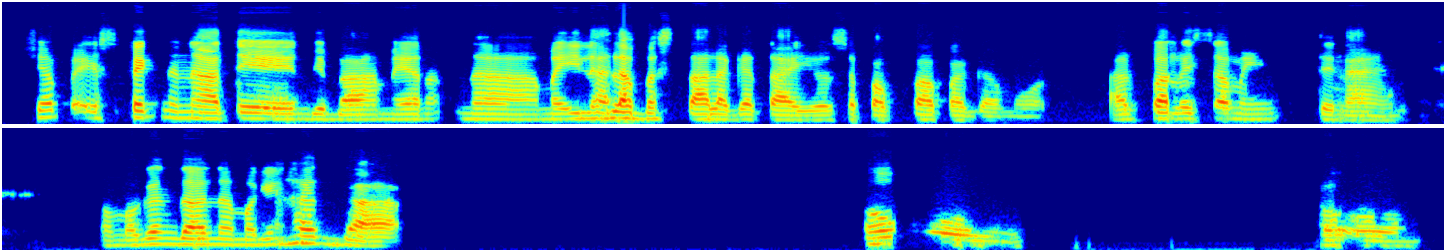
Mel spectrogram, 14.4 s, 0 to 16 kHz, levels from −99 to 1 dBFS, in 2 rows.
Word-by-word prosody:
Siyempre 210 -2 -2
expect 200 +3 +2
na 195 - -4
natin, 170 -3 +4
'di 155 - -1
ba? 145 0 +2
Meron 150 +1 -2
na 155 -2 -1
mailalabas 170 +2 +3
talaga 150 0 +2
tayo 135 -2 0
sa - - -6
pagpapagamot 125 -4 -4 0.3
at 145 +1 -3
para 170 -1 +4
sa 165 -1 +1
maintenance. 130 -5 -7 0.7
So, 145 - -10
maganda 175 +3 +3
na 170 - -1
maging 165 +4 -5
handa. 170 -10 +3 2.3
Oo. 165 -9 -2 1.5
Oo. 140 -3 -4
155 Hz, 100 wpm, -25 LUFS, 140-175 Hz, 2.3 s, natin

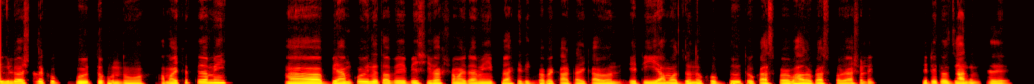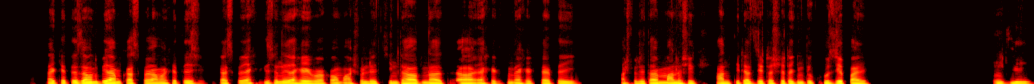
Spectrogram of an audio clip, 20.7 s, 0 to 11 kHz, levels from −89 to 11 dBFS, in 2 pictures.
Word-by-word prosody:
এইগুলা 190 +1 +2
আসলে 190 +3 -3
খুব 195 - -2 0.2
গুরুত্বপূর্ণ 150 -4 +1 0.4
আমায় 145 +5 +1
ক্ষেত্রে 210 0 -5
আমি 210 +1 +4 0.7
আ - - +4 0.3
ব্যায়াম 145 +3 +3
করি 190 -1 +3
না। 175 - +4
তবে 160 0 0
বেশিরভাগ 155 +2 0
সময় 145 0 0
তা - - 0
আমি 140 0 +1
প্রাকৃতিকভাবে 130 +1 -3
কাটাই। 125 0 -2
কারণ, 120 0 +1 0.2
এটি 135 +2 -3 0.2
আমার 130 +1 +1
জন্য 135 0 +2
খুব 135 -2 -1
দ্রুত 125 -2 0
কাজ 125 -1 +2
করে, 130 0 +2
ভালো 125 +1 +4
কাজ 120 - +2
করে। 120 +1 -2
আসলে 175 +7 -8 0.5
এটি 160 +2 -1
তো - - +4
জানেন 140 -1 +1
যে, 130 - 0 0.9
একেতে 155 +1 -1
যেমন 155 0 +6
ব্যায়াম 145 0 +6
কাজ 150 - +3
করে, 155 - -1
আমার 135 0 +1
ক্ষেত্রে 150 0 -1
সে 135 - -21 0.2
কাজ 135 - 0
করে। 160 - -3
একেক 175 - -17
জনের 165 -2 +3
একেক 140 0 +4
রকম 135 +1 -2
আসলে 125 +2 -1
চিন্তাভাবনা 130 -3 +3 0.3
আ - - +4 0.2
একেকজন 130 +3 -6
একেকটাতেই 130 0 -1 0.5
আসলে 125 +1 -2
তার 130 0 +4
মানসিক 130 +2 +2 0.2
শান্তিটা 125 +2 +1
যেটা 130 -1 +1
সেটা 140 -1 +1
কিন্তু 135 +4 0
খুঁজে 135 -3 +4
পায়। 115 -2 +3 1.3
উম 130 - +1
জী। 115 -1 +2
135 Hz, 185 wpm, -22 LUFS, 130-150 Hz, 1.3 s, যেমন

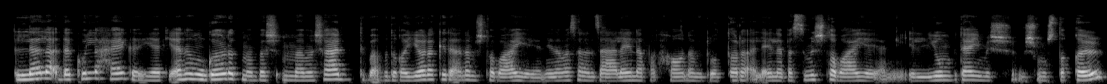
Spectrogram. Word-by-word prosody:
لا، 240 +5 +6
لأ 285 - +5
ده 230 - +2
كل 260 +5 0
حاجة، 265 -1 0
يعني 185 +3 0
أنا 245 +2 +3
مجرد 240 +2 +5
ما 195 - -1
بش 195 +1 -4
ما 195 -2 -3
مشاعري 225 +4 +1
تبقى 225 - -3
مِتغَيرة 190 +4 +2
كده 225 -3 -1
أنا 210 +1 -2
مش 200 0 -7
طبيعية، 175 -1 0
يعني 170 +2 -6
أنا 180 - -2
مثلًا 190 -1 -4
زعلانة، 180 +2 -1
فرحانة، 175 0 -6
متوترة، 170 +2 -3
قلقانة، 180 0 -2
بس 180 +2 -5
مش 220 +1 0
طبيعية، 180 -3 +1
يعني 80 - -7
اليوم 185 +4 0
بتاعي 205 -1 0
مش 185 -1 -5
مش 175 - -2
مستقر، 190 - +3
190 Hz, 185 wpm, -23 LUFS, 180-225 Hz, -, لا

